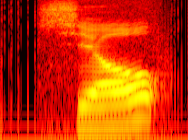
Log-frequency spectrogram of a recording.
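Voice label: "xiu", Chinese, second tone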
